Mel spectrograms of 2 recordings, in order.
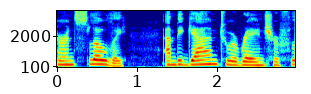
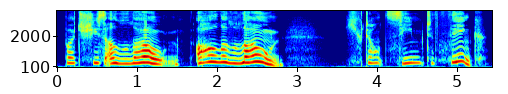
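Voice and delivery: high, anguished grieving woman; choked; 6 semitones higher, 4 dB louder than usual. A narrator's reading. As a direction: plead through choked-up grief, slowing on key words. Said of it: "choked the woman".

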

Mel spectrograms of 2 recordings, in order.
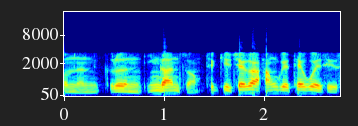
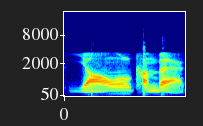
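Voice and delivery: Southern "You all come back" run together as a long y'all; slow, drawn-out Southern US farewell; Southern US drawl; much slower than usual. Shown as a demonstration. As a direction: stretch "all" and "back" out slowly, Southern style. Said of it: "말끝을 길게 끄는 경향이".

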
